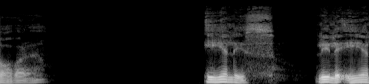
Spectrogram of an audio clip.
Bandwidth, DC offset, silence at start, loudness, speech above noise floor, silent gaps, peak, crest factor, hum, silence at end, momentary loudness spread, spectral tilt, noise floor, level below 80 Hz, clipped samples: 16 kHz; under 0.1%; 0 s; -18 LUFS; over 74 dB; none; -2 dBFS; 18 dB; none; 0 s; 17 LU; -6.5 dB/octave; under -90 dBFS; -44 dBFS; under 0.1%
